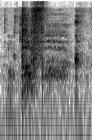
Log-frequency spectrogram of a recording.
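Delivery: barely audible, voiceless imitation; whispered disbelief. Inmates reacting to the strip search order, whispered disbelief. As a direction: mouth it under the breath.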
